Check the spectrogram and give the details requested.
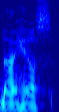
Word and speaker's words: Neuhaus: I needed to say my name is nigh house n house really the group I'm a broker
